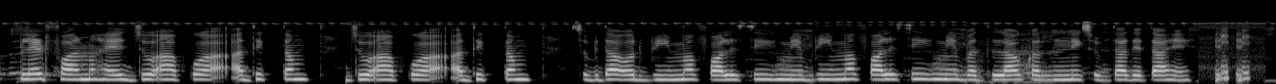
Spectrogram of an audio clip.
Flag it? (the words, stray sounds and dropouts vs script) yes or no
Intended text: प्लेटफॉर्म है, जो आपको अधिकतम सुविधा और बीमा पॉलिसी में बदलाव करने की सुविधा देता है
yes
